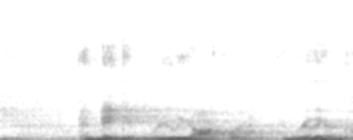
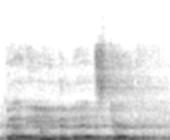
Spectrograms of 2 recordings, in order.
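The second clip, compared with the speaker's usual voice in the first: higher, slow cheesy sketch call; SNL sketch voice; 8 semitones higher, slower than usual. Retold or imitated. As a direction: ham it up like the sketch. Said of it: "the Saturday Night Live sketch".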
